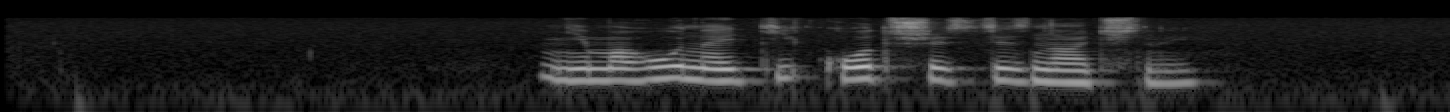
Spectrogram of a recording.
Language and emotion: Russian, neutral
